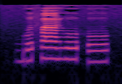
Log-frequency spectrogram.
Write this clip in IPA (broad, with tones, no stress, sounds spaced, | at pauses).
ɡʷ ə˨˦ f ã˦ ɣ o˦ h o˧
